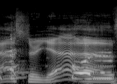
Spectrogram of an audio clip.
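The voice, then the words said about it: Exaggerated sexy character voice. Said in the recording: “sexy voice”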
